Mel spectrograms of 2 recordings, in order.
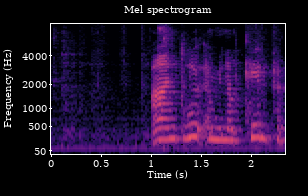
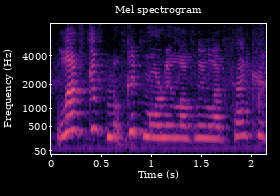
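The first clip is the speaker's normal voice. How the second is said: much higher, louder happy hello; light up at a friend arriving; delighted greeting; 6 semitones higher, 5 dB louder than usual. Real, not acted. Welcoming viewer Liv into the chat, delighted high greeting.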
